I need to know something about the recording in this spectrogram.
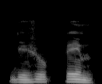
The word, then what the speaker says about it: দেশপ্রেম: দেশপ্রেম। তৎসম শব্দের প্রথমে ব্যঞ্জনধ্বনির সঙ্গে যুক্ত এ ধ্বনির উচ্চারণ সংবৃত হয়, যেমন দেশ, দেশপ্রেম, প্রেম, শেষ।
